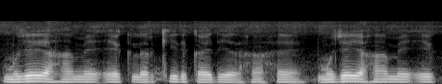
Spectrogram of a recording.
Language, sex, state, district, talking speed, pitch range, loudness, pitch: Hindi, male, Arunachal Pradesh, Lower Dibang Valley, 190 wpm, 115-125 Hz, -16 LUFS, 120 Hz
